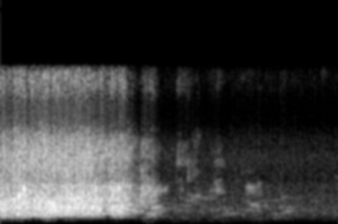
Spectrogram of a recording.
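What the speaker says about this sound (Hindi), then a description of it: "अब हनुमान जी के नाम पे एक जोरदार ताली बजाओ" A lecture audience breaks into loud applause for Hanuman, a thick wash of clapping that holds for about a second and a half, then thins and fades into scattered claps.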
